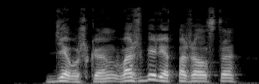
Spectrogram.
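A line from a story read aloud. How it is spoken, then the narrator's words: Stern woman. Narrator (Russian): строго сказала женщина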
